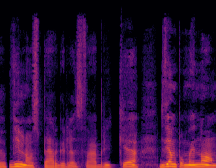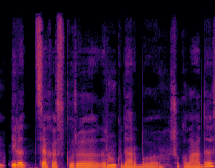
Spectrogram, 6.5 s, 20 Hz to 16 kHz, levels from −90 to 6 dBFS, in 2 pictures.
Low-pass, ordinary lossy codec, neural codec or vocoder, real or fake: 14.4 kHz; AAC, 48 kbps; autoencoder, 48 kHz, 128 numbers a frame, DAC-VAE, trained on Japanese speech; fake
